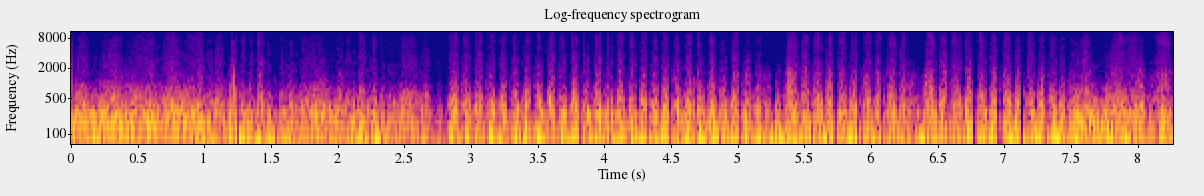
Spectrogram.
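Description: Fingertips rapidly cup, squeeze and swirl a soft, hollow black foam windscreen fitted over a microphone, pumping it on and off the mic. The result is a loud, continuous, muffled rumble of deep, boomy thumps and rustles with almost nothing in the high range.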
